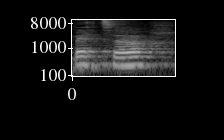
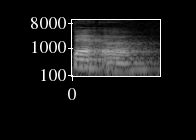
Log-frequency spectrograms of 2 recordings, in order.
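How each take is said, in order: First: The T is pronounced as a clear T. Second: The T is replaced by a glottal stop. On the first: "instead of saying better" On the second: "we would say better"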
